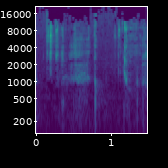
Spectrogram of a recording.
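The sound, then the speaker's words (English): Wet, smacking chewing with crunchy bites, a quick series of sharp clicks and smacks in an uneven rhythm, with no talking over it. “sometimes we do have, we've had some things where we're eating and we're always very worried that there is like smacking noises.”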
